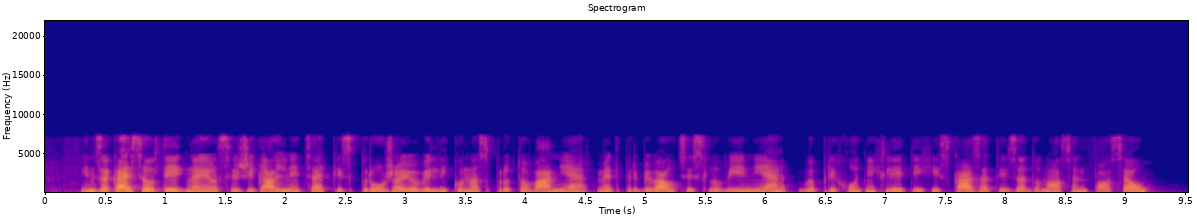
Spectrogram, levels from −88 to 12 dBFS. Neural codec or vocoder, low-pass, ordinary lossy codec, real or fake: none; 7.2 kHz; AAC, 96 kbps; real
